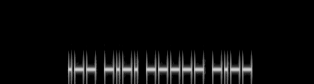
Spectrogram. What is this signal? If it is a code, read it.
Morse code, heard as a keyed tone, about 40 wpm, 700 Hz. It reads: WC0Y
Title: NA SOTA Chaser Callsigns 40wpm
